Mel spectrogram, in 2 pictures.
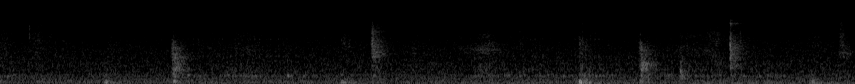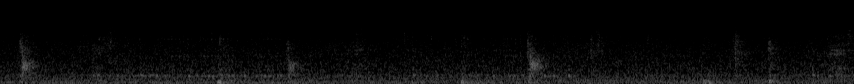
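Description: Dumbbells knock softly on a mat.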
